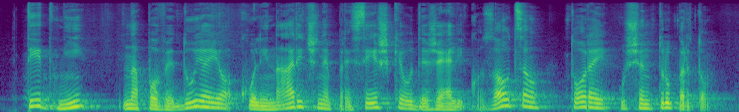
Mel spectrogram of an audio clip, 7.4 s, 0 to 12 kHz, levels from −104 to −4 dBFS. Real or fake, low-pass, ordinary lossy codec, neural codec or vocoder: real; 10.8 kHz; AAC, 64 kbps; none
